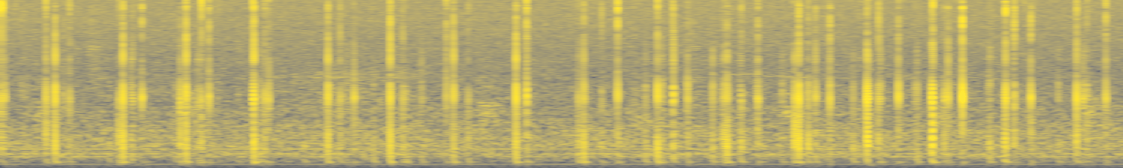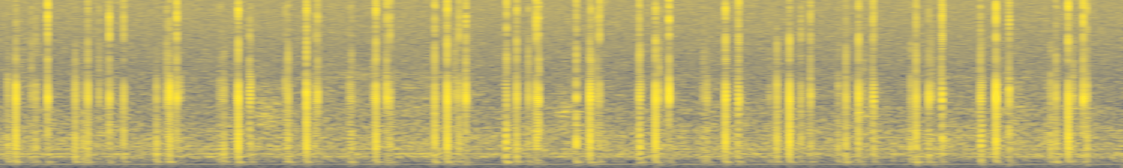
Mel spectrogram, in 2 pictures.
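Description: Fingertips and nails of both hands scratch and tap the rough front face of a Himalayan rock salt lamp, a large solid lump of glowing pink rock salt. A quiet, dense stream of short, dry clicks and gritty scratches runs the whole time, each tap dying away almost at once. A faint steady low hum sits underneath.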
